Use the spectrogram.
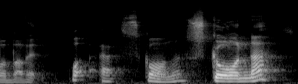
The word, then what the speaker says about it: Skåne: Skåne. Skåne. It's not Skane. Skåne. It's not Skane, guys. That's also a region or Skåne.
